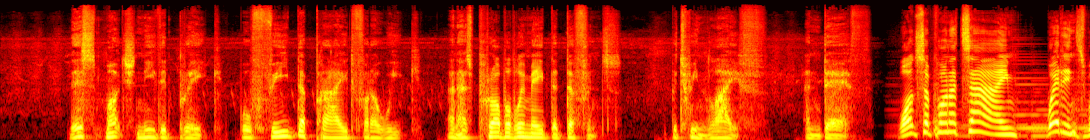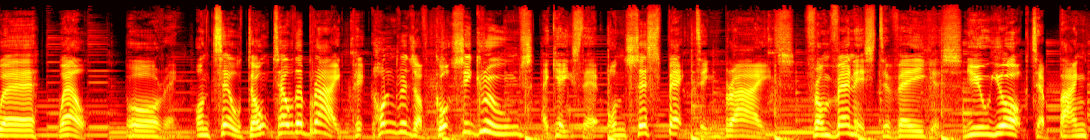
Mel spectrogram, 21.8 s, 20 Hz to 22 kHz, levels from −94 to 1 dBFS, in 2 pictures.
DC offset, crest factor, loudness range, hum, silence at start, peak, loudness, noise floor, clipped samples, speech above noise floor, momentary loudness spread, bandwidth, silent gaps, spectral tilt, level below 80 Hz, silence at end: under 0.1%; 16 dB; 7 LU; none; 0.7 s; 0 dBFS; -15 LUFS; -49 dBFS; under 0.1%; 33 dB; 12 LU; 19 kHz; none; -4 dB/octave; -34 dBFS; 0 s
